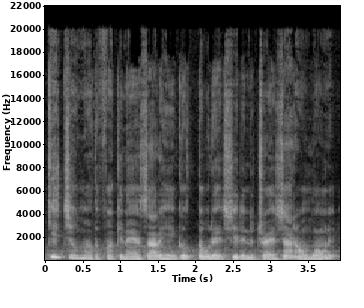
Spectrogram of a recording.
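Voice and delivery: high-pitched angry scolding; acted outrage, voice up high; irate grandma. Angry grandmother slams the door.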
